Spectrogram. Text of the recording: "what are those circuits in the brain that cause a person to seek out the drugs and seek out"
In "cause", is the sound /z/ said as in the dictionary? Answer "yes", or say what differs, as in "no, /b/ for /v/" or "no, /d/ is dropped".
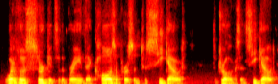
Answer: yes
